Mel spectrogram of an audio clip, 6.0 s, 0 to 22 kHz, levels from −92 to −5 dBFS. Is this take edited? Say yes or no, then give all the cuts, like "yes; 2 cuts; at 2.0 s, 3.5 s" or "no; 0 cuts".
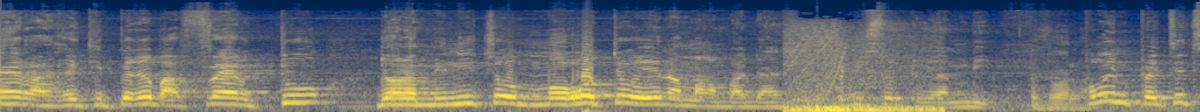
yes; 1 cut; at 4.3 s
